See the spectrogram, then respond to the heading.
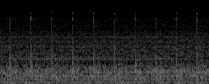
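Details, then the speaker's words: Chinese diesel heater (Webasto clone) with Afterburner controller, mocked up at the shop edge to burn off residue, meant to replace an RV bus's propane furnace: steady blower rush with crisp, even dosing-pump ticks about five a second; running normally. "you can kind of hear what this thing sounds like you know the pumps ticking there"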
